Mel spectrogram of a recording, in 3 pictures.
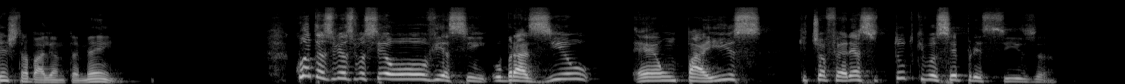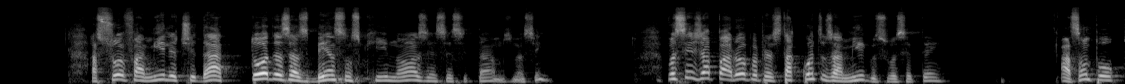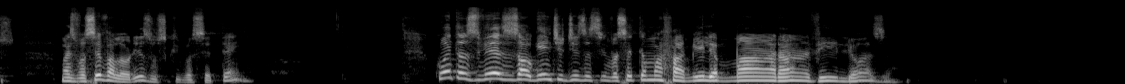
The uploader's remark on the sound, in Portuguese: Reunião Pública realizada na Fraternidade de Estudos Espírita Allan Kardec. Com Transmissão ao vivo, às 19:30h com público presencial.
